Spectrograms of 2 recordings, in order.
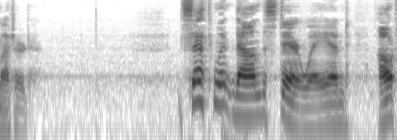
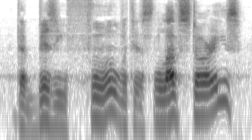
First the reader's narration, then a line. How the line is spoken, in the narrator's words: he muttered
